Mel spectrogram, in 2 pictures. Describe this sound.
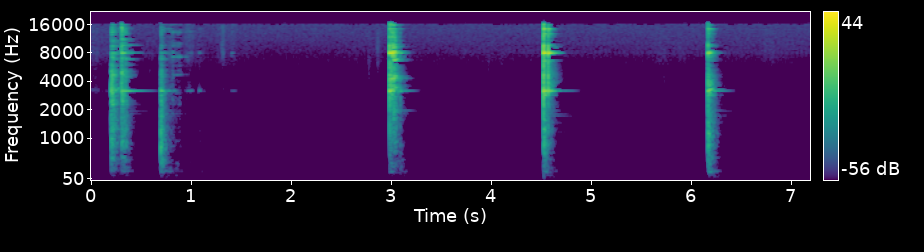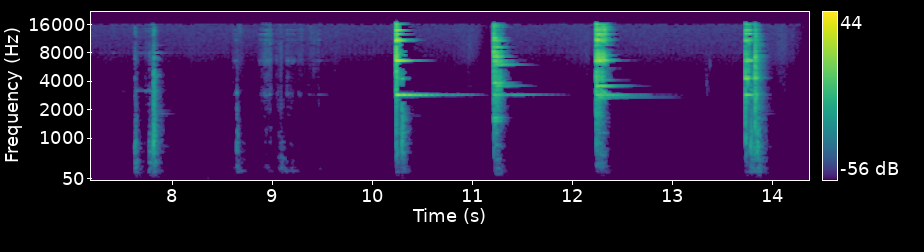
Recoreded with Zoom H6 XY Mic. Edited in Pro Tools.
Shot glass hits objects on a shelf.
dishes, hit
